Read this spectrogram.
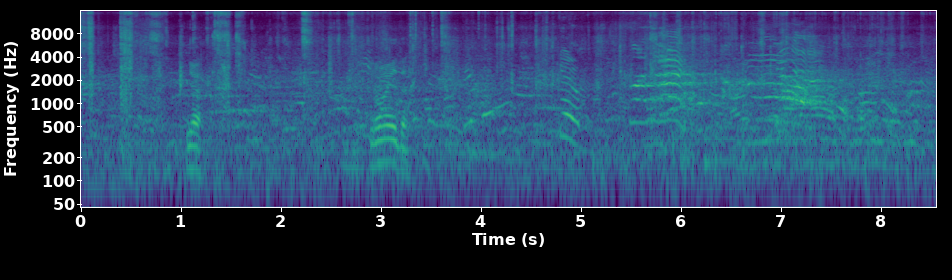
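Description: A young child talks and squeals close by.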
